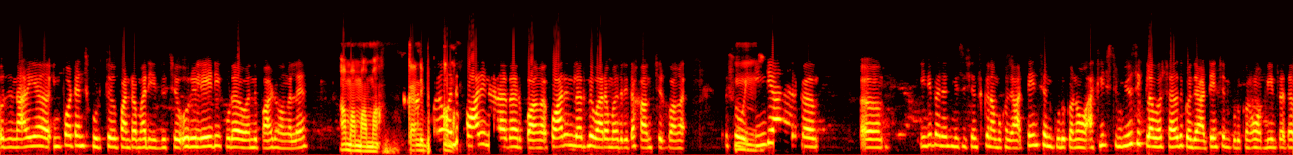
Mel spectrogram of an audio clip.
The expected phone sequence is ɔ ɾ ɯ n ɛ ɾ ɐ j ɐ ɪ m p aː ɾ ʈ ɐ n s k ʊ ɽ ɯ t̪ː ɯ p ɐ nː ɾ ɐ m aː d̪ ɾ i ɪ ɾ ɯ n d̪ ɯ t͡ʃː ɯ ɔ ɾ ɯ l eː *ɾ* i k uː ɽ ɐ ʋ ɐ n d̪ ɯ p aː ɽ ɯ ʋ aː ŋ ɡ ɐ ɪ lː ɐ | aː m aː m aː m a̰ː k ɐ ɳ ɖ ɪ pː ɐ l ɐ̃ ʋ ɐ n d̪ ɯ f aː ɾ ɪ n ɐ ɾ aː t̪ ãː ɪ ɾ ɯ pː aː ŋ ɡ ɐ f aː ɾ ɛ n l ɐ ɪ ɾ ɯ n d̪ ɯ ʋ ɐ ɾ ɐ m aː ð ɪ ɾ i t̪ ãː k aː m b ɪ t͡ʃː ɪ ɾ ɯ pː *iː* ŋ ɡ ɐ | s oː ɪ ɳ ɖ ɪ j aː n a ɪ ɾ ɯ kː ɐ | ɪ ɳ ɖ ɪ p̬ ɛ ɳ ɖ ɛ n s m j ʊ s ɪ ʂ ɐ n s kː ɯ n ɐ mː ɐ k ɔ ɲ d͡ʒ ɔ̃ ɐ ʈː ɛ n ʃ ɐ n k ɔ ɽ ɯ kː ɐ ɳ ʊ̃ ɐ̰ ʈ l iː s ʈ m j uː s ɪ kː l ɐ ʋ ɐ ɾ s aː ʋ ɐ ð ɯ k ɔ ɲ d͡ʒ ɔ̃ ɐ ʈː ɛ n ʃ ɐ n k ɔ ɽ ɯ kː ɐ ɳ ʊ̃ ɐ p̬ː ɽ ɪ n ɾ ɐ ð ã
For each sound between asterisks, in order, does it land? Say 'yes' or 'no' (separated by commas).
no, no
